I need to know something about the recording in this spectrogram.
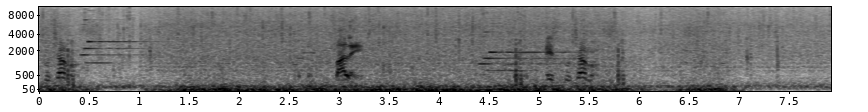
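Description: Flames roar and crackle.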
